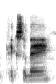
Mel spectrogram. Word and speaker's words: Pixabay: So, and then I use Unsplash and Pixabay a lot, or Pixabay, is how you say that.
